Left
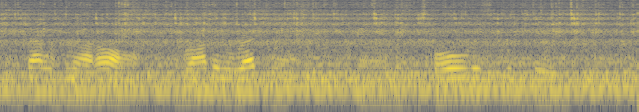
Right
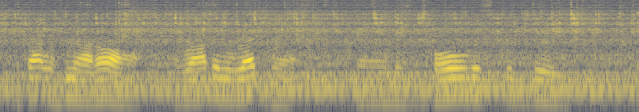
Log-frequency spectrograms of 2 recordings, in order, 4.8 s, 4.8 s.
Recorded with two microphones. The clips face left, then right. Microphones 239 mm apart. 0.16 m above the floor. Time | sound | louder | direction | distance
0.1 | a man speaking | right 1 dB | centre (ahead or behind) | ?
